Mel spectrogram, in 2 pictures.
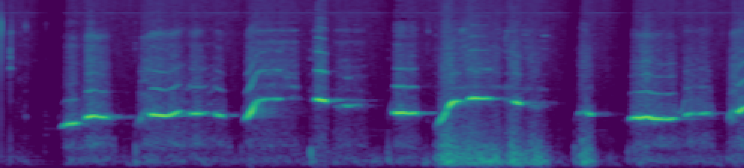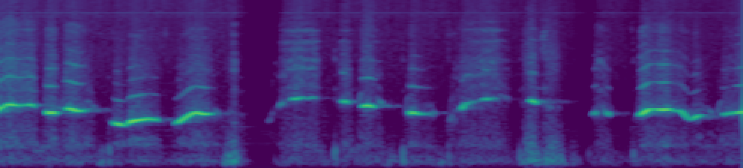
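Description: A jaunty tune whistled solo, the theme of the Andy Griffith Show, bright bouncing notes in steady phrases that carry on throughout, with no talking.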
